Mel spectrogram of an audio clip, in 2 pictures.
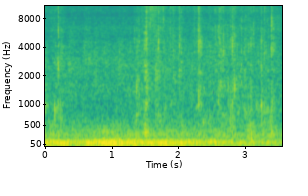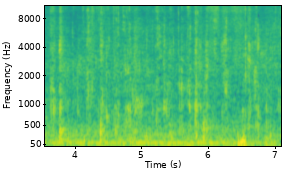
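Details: Pit bull dogs eating raw food, a giant white snapper, in a raw-feeding meal recorded in October 2023; wet, crunchy chewing and slurping bites at irregular intervals, with low background hum.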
